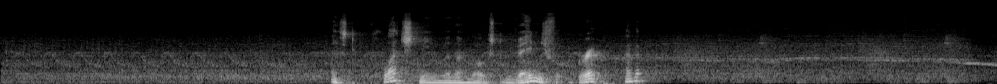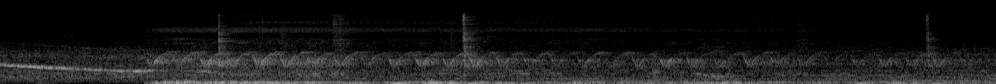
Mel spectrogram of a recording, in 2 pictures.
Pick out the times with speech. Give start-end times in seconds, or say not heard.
3.3-6.4.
